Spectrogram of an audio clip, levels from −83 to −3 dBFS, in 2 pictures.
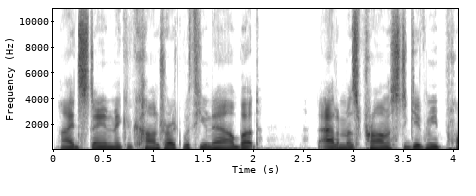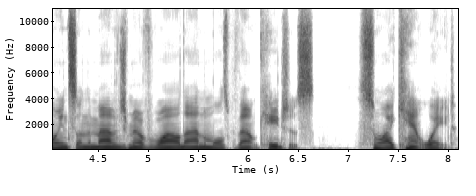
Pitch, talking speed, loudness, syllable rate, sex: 115 Hz, 215 wpm, -21 LUFS, 5.7 syllables/s, male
